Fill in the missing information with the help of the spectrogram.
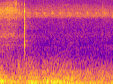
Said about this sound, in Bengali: আকাশে প্রচুর মেঘ ডাকছে, দেখতে শুনতে পাচ্ছ বন্ধুরা?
